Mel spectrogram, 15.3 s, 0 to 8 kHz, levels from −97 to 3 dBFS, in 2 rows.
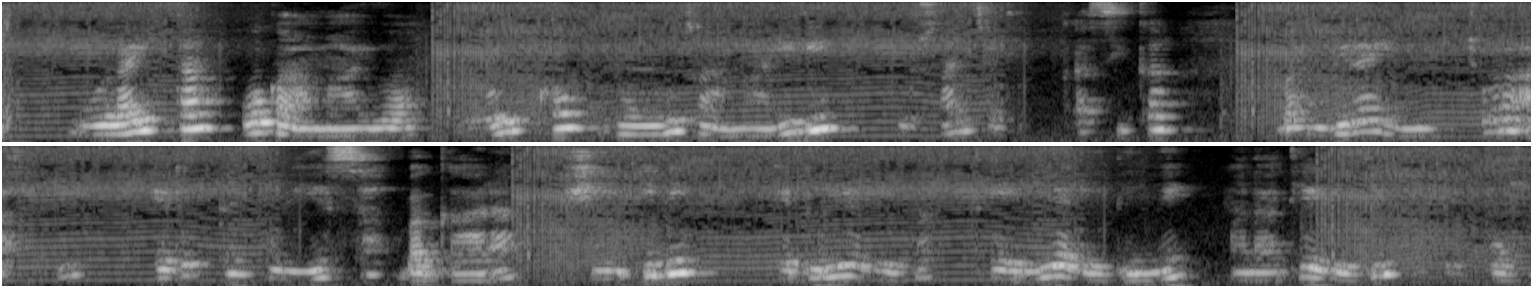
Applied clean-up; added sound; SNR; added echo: none; Fart; 18 dB; reverberation time 0.2 s.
